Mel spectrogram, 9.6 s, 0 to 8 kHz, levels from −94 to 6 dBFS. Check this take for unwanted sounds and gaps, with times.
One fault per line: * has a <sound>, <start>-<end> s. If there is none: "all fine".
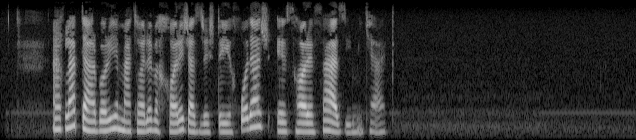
all fine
